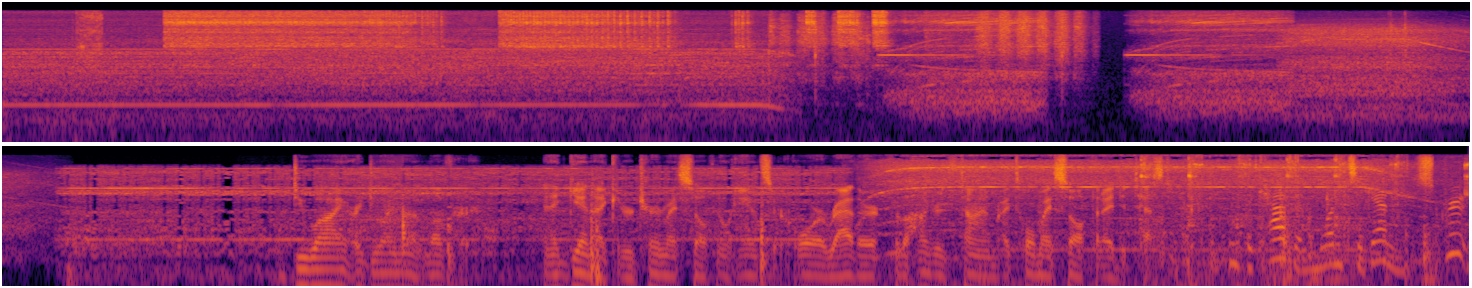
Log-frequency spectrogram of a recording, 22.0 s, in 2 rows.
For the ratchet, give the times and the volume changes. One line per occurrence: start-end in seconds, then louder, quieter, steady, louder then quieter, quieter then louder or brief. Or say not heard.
0.2-6.7 quieter
19.4-21.9 brief.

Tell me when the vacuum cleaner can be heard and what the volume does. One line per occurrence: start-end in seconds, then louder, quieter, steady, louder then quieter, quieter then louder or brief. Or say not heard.
0.0-21.9 steady.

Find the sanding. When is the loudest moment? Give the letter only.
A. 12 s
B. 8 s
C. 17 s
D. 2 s
B.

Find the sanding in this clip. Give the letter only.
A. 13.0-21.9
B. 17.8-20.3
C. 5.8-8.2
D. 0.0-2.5
C.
